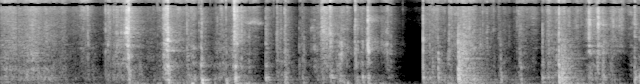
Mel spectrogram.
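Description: Cardboard box being handled and opened: irregular scrapes, rubs and knocks of cardboard as the box is turned over and its tabbed flaps are pulled open, with a brief silence about five seconds in.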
